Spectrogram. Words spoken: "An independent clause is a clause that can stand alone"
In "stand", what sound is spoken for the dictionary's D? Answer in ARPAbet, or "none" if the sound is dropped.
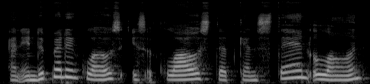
D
